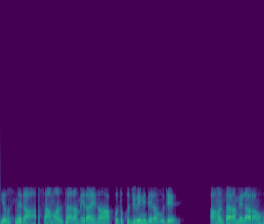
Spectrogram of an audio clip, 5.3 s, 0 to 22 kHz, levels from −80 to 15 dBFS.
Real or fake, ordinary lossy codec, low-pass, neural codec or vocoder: fake; none; 3.6 kHz; codec, 16 kHz, 0.8 kbps, ZipCodec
